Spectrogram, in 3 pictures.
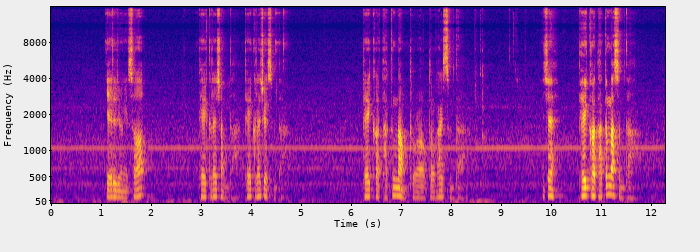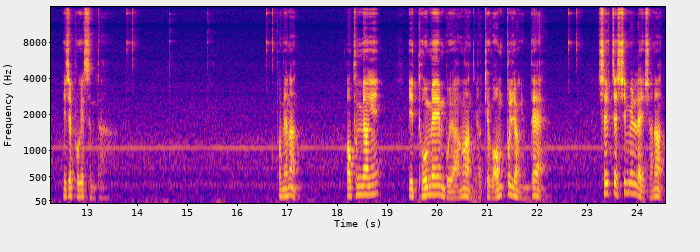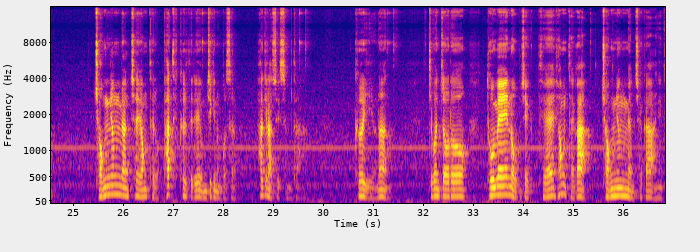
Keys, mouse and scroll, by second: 1.3 click, 4.7-10.4 drag, 14.1 click, 15.0-16.9 middle drag, 16.9 click, 20.1-22.9 middle drag, 22.9 click, 27.9 click, 31.6 click, 33.3-34.1 scroll down 1, 34.1-36.8 middle drag.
